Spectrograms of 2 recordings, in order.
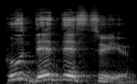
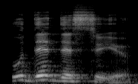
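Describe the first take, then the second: First: Louder incredulous. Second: Incredulous. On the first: Streamer repeats the question, stronger. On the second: Streamer reacts to opponent's bad move. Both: Real, not acted.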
